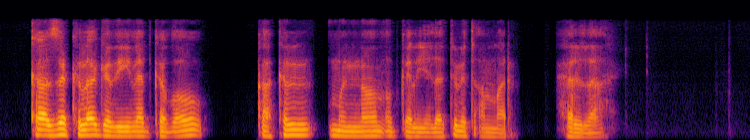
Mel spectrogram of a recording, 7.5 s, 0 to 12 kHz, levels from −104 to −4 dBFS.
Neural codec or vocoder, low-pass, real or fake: codec, 16 kHz, 1.1 kbps, Voila-Tokenizer; 7.2 kHz; fake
